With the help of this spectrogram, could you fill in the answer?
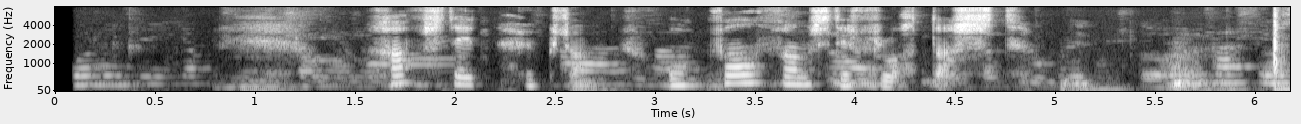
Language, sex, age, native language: Icelandic, female, 13, Icelandic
